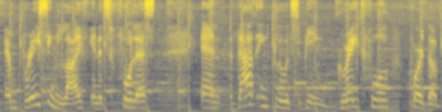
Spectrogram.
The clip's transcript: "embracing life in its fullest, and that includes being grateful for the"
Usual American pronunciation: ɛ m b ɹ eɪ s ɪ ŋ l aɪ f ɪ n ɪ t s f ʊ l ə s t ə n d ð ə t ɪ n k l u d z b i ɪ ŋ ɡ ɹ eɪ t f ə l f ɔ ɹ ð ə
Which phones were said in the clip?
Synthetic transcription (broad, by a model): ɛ m b ɹ eɪ s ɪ ŋ l aɪ f ɪ n ɪ t s f ʊ l ə s t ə n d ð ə t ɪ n k l u d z b i ɪ ŋ ɡ ɹ eɪ t f ə l f ɔ ɹ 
